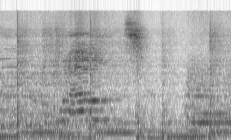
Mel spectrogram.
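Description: Live rock band playing, with held low notes that change every half second or so under higher wavering lines.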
